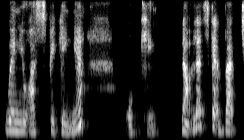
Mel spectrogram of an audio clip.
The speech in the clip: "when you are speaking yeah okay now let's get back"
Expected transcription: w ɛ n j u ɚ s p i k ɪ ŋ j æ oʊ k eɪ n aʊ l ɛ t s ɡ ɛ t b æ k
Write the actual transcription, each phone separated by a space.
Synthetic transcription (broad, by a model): w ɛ n j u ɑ s p i k ɪ ŋ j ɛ oʊ k eɪ n aʊ l ɛ t s ɡ ɛ t b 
